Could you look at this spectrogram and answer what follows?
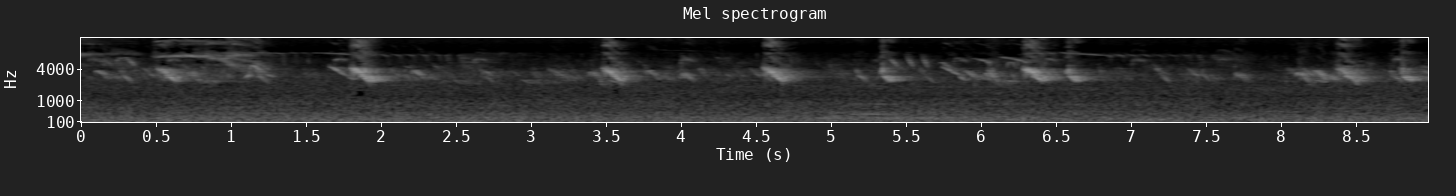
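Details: Birds in Addis Ababa, Ethiopia, chirping in the morning: sharp, high, tweeting notes in quick bursts at uneven intervals, several overlapping thinner chirps around them, over a soft background hiss.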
